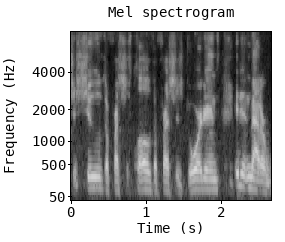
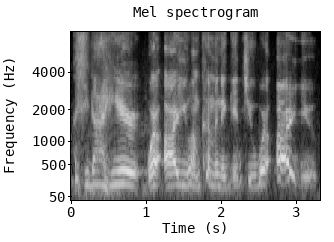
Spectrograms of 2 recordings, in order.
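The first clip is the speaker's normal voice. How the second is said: distraught pleading; 9 semitones higher than usual. Real, not acted. Emotional retelling of grief.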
